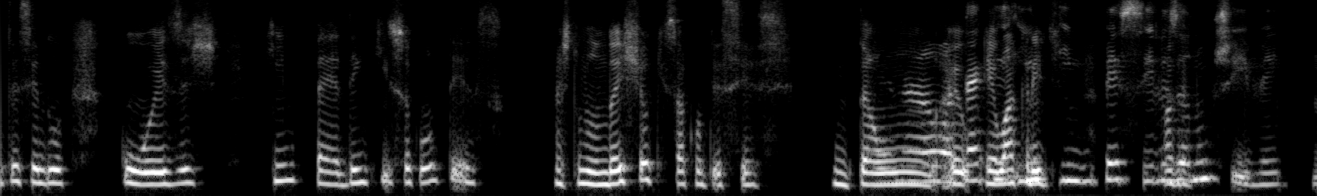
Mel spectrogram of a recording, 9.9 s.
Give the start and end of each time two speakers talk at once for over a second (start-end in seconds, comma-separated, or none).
6.5-8.0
